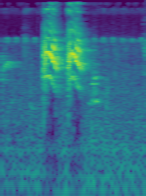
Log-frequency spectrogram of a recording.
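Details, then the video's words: A green rose-ringed (ringneck) parakeet gives two loud, harsh screeches in quick succession, each a grating squawk under half a second long, in a quiet indoor room. "Green ringneck parrot"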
